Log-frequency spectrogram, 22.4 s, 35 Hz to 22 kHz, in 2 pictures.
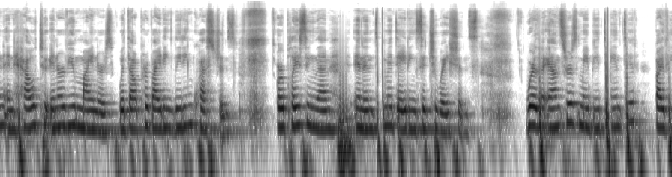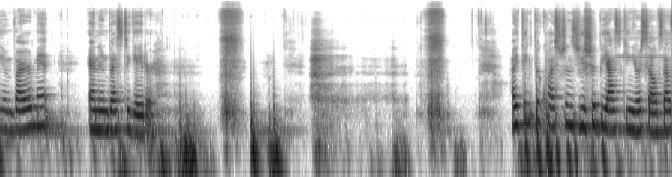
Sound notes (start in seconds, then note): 16.4 sighs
